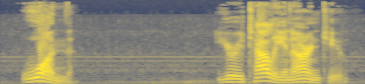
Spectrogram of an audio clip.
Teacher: notice how the intonation goes down when the speaker is sure of the answer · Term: falling intonation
